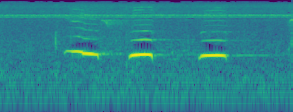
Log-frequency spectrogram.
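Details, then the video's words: Baby monkey Lucie, hungry and begging for milk, crying while foaming at the mouth: three clear whistled cries, each about a quarter second long, the first sliding slightly downward and the next two level, separated by short pauses. "Lucie Very Pitiful Need Milk Crying foaming At The Mouth I Lovely Baby Monkey"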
